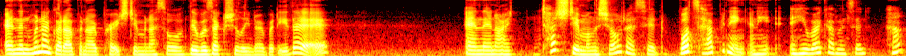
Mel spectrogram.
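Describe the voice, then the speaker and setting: Animated woman telling a story. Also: medium pitch, fast. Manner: animated storyteller, laughs often. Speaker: podcast co-host. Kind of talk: casual storytelling chat.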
